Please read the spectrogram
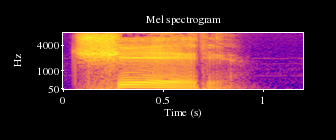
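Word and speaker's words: Chery: То есть сам бренд произносится Cherry... Вообще у нас в языке в слове должно быть одно ударение. Cherry. Cherry, так называется бренд.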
